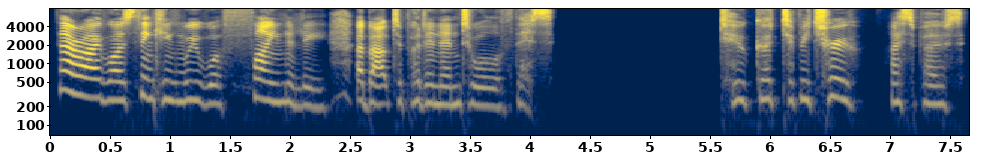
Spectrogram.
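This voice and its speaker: A woman voicing a guarded, wry young female cleric of a dark goddess in a video game, speaking in a measured, dry way on a close mic. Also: on the high side, dry recording, lightly acted. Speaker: fantasy adventurer companion. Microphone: close, dry studio mic.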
